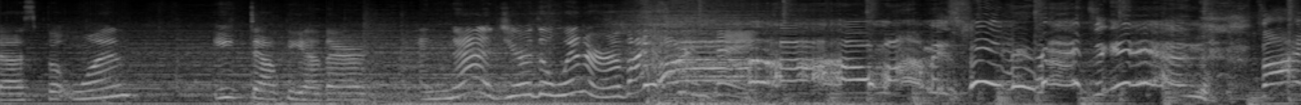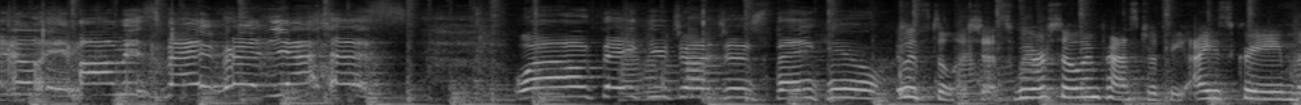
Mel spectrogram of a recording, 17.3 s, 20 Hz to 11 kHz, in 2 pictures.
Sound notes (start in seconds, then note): 4.6 shouting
